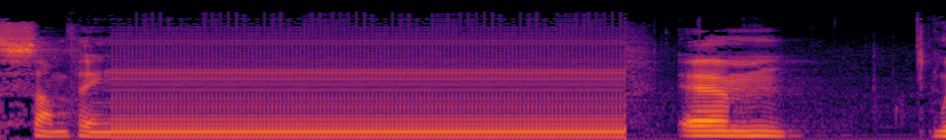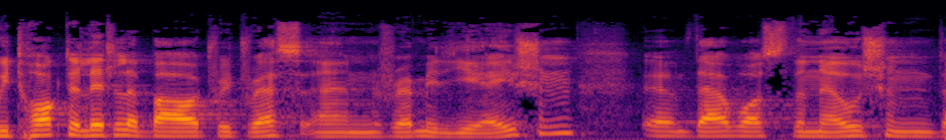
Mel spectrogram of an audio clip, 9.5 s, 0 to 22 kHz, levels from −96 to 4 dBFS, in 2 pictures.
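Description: From 0.56 to 3.13 s, a system hang loop replays one 20 ms buffer, turning the audio into a steady 50 Hz buzz.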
